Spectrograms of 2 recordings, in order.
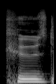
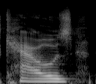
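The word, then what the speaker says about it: Coues: This is January coos deer in Arizona. Yes, I realize the proper pronunciation is cows, but no one in Arizona says cows, so we're just going to go with coos.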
